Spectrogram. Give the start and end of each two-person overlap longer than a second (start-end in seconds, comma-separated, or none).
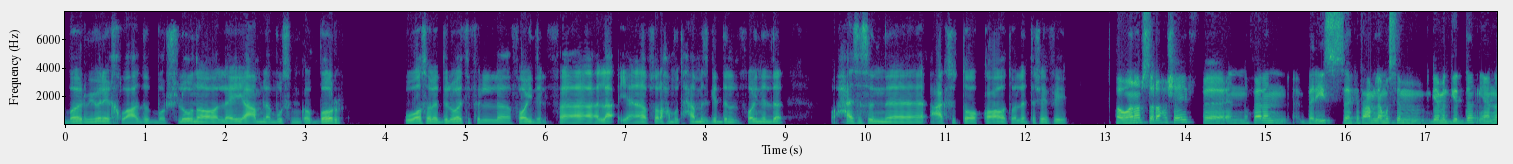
none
